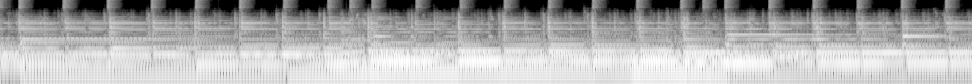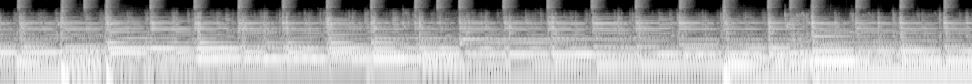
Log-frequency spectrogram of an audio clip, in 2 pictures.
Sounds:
Music

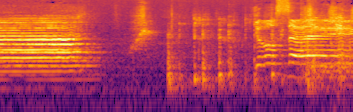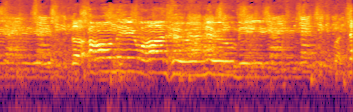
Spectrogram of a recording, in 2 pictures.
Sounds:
Singing, Vocal music, A capella, Choir, Music

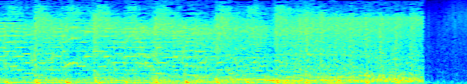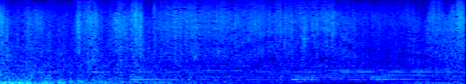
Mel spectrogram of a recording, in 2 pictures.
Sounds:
Music

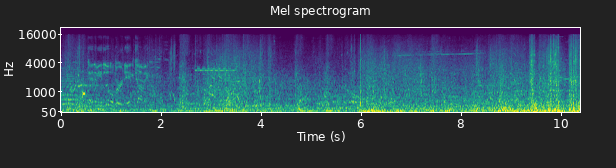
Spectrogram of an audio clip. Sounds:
Music, Speech

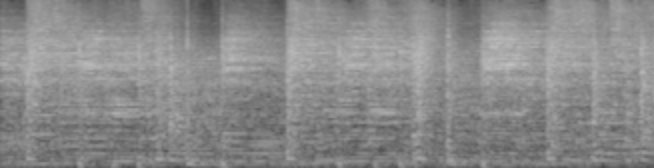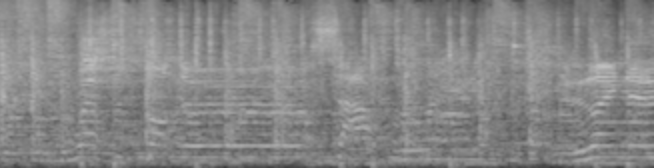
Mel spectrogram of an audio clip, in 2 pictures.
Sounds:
Sound effect, Music

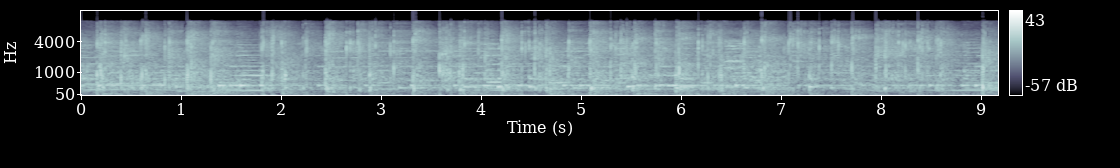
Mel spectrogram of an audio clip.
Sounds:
Musical instrument, Music

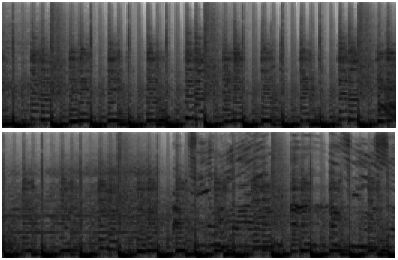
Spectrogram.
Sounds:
Music

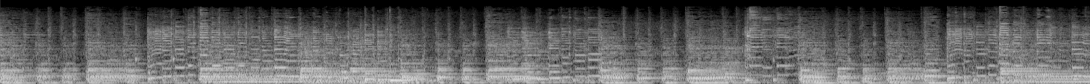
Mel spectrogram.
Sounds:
Music

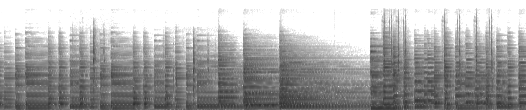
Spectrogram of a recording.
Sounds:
Music

